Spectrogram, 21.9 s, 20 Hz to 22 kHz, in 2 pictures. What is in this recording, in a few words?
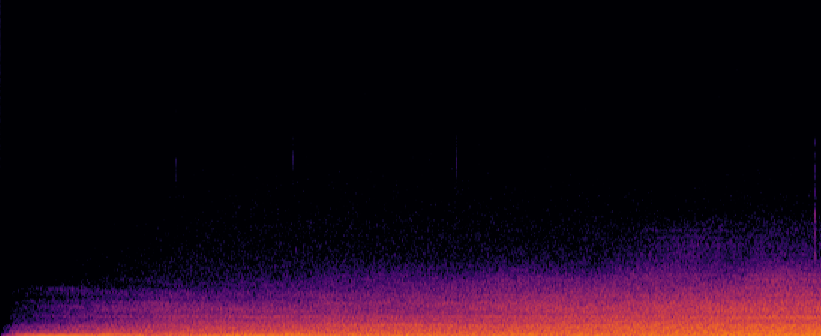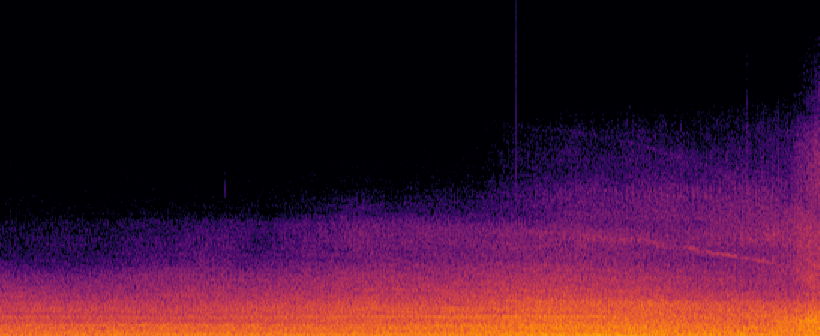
18 Wheeler In Idle Stop; Vehicles; Cars & Trucks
